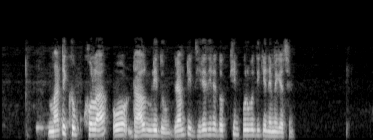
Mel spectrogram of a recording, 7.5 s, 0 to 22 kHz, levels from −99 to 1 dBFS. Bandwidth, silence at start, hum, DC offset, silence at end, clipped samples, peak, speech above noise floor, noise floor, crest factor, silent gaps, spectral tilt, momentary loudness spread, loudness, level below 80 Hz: 6.6 kHz; 0.7 s; none; under 0.1%; 1.6 s; under 0.1%; -2 dBFS; 65 dB; -81 dBFS; 18 dB; none; -8 dB/octave; 9 LU; -17 LUFS; -60 dBFS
